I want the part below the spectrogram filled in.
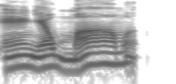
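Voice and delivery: put-on southern US twang. Speaker imitates an actor's sudden accent switch in a movie: imitating a southern twang. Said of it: "He does like the southern twang".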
